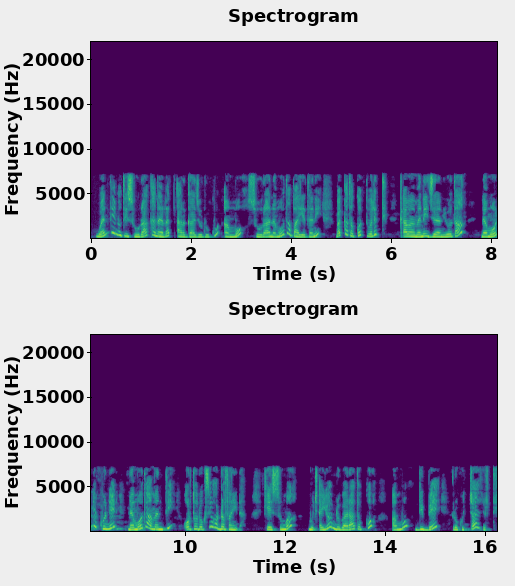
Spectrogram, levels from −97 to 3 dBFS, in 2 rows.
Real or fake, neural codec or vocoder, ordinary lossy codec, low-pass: real; none; MP3, 64 kbps; 7.2 kHz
